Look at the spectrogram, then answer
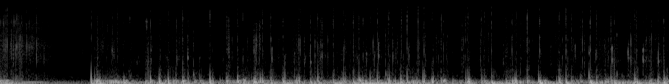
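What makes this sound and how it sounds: Black-and-grey textured gloved fingertips scratch and rub the hollow metal mesh grille of a silver condenser microphone held in a stand. A soft fading hiss gives way to a sudden burst of dense, rumbling, scratchy friction. The rubbing continues as a deep, boomy, crackling texture with quick uneven scrapes.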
